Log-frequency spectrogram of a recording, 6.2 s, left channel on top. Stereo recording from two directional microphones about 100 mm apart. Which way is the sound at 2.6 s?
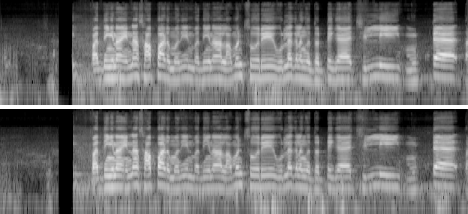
20° left (ahead or behind).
